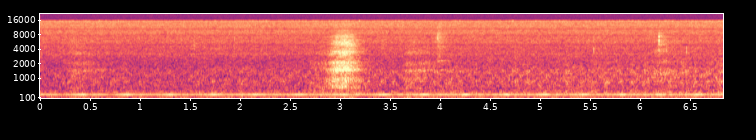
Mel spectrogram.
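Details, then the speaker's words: Westinghouse industrial ceiling fan with sharp metal blades and a five-speed wall control, running on low (setting 1) after startup: steady low hum with soft rhythmic whoosh, no knocks or scraping; healthy, though it starts sounding like a helicopter above setting 1. "starts to sound like a helicopter once we get past setting 1."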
